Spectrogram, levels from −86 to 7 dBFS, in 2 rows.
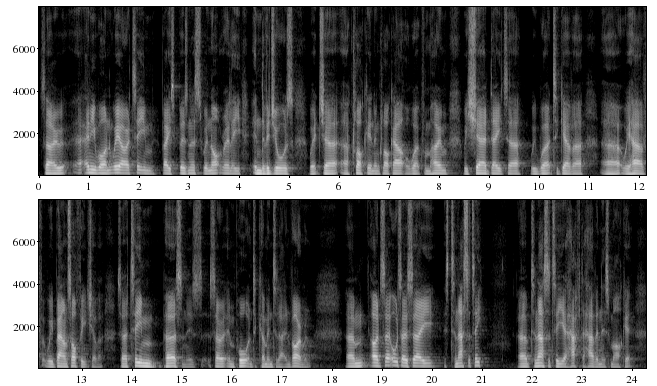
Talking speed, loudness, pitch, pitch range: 165 wpm, -19 LUFS, 125 Hz, 115-135 Hz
